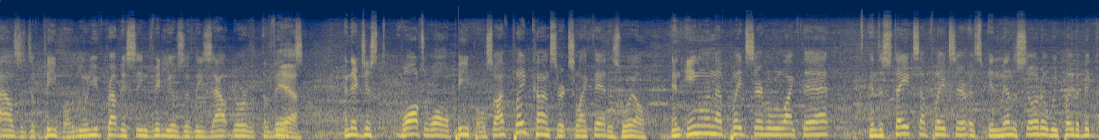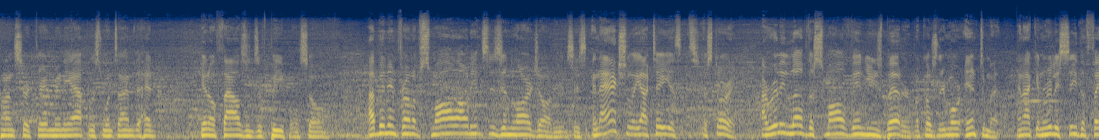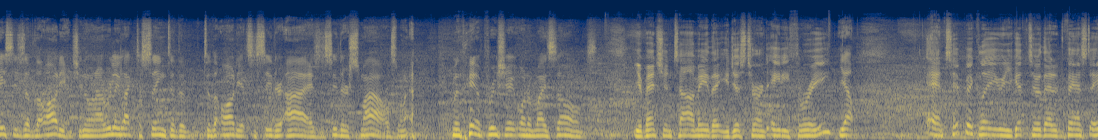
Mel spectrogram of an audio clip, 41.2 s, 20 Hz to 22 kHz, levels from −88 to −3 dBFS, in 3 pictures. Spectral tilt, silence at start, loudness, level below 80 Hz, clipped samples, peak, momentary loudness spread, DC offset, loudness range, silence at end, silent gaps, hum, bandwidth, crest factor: -5.5 dB/octave; 0 s; -18 LUFS; -48 dBFS; under 0.1%; -2 dBFS; 5 LU; under 0.1%; 2 LU; 0 s; none; none; 13.5 kHz; 16 dB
